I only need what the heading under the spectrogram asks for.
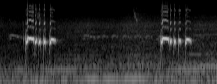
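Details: Local Indonesian zebra dove singing very clearly in majapahit style: two phrases about three seconds apart, each a faint lead note then a strong coo breaking into rapid rolling notes.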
